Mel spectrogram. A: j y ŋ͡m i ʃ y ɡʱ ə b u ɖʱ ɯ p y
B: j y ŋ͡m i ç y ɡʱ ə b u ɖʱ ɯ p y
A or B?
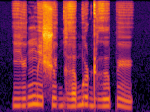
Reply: A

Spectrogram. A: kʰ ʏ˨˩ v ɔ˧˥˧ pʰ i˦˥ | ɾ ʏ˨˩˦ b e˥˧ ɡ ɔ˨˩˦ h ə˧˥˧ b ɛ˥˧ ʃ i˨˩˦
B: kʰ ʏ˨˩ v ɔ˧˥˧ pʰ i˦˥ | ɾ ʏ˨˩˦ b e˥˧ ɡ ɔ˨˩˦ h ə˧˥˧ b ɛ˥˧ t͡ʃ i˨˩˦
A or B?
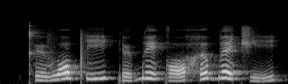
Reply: B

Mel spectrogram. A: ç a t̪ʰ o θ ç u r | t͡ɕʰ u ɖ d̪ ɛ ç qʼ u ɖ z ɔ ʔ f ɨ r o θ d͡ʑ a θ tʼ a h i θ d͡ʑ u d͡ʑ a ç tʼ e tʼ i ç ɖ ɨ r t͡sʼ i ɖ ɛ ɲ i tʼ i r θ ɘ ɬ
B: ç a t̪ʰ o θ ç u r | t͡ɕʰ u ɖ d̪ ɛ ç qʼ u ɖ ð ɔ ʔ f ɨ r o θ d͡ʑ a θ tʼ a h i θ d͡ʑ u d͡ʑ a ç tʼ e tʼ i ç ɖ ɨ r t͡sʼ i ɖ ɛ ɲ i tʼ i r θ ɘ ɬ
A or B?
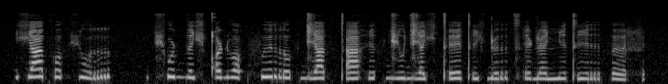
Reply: B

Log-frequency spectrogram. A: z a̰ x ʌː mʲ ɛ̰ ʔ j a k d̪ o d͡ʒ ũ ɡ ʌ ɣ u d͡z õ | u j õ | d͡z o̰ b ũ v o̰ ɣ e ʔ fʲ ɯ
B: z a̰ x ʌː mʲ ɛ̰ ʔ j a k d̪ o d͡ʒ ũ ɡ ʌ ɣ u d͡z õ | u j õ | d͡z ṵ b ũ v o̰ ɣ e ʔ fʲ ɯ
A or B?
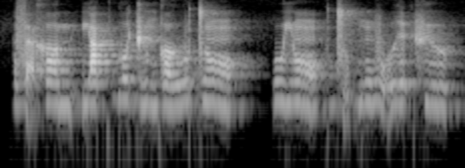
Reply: B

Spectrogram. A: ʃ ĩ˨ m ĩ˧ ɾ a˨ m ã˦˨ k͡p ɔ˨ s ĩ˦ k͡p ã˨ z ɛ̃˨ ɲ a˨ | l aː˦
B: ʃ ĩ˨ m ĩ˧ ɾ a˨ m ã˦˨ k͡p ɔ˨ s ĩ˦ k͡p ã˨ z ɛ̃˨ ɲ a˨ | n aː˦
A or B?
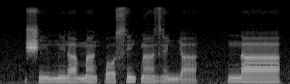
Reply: B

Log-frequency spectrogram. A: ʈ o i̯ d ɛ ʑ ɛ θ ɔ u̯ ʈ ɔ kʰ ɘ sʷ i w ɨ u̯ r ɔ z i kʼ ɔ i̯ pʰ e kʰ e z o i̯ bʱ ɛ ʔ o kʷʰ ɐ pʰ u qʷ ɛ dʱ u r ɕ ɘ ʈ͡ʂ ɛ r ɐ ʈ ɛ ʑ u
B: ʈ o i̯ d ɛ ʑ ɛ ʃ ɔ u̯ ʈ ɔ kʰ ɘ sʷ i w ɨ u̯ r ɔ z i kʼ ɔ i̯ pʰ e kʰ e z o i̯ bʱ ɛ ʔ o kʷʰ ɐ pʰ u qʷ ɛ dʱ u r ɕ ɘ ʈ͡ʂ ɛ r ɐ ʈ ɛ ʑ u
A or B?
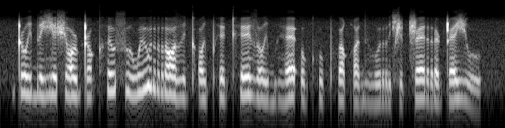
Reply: B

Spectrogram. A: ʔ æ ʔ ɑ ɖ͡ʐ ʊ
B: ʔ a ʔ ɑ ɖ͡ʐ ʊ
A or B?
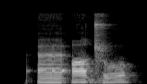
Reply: A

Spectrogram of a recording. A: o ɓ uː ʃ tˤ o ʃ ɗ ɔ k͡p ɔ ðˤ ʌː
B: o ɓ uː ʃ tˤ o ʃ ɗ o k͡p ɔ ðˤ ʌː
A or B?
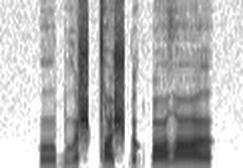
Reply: A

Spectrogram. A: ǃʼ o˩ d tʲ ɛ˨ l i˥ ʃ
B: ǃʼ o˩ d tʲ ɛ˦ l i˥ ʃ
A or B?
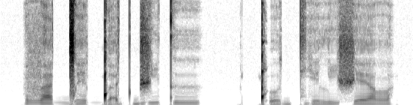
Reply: A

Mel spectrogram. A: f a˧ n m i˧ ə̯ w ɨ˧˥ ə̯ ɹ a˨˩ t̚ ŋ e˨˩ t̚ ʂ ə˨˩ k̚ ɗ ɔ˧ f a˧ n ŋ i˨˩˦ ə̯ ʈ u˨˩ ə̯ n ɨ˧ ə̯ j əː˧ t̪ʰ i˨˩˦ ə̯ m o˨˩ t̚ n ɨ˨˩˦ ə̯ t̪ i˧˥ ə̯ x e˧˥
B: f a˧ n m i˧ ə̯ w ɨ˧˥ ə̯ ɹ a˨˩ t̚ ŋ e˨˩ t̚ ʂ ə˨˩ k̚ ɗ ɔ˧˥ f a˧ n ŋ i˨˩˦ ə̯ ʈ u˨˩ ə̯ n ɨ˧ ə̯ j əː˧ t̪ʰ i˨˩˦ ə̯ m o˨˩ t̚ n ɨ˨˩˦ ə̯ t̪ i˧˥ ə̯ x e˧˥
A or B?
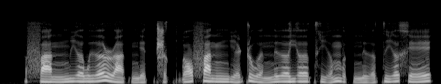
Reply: B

